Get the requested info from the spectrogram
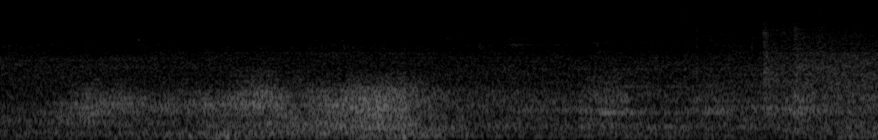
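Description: Jet airliner engine noise from a plane passing overhead after takeoff: a steady distant rush that swells about two seconds in, then eases slightly.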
